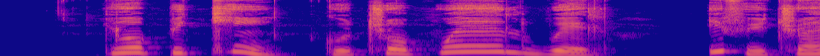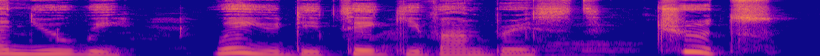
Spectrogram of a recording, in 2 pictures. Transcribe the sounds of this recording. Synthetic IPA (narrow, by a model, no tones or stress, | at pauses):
jɔpikʰĩn | ɡ̥otɹɔp̚wɛlwɛl | ifjutɹaɪnjuwe | wejudetʰek̚ɡivãmbɹɛst | tɹut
